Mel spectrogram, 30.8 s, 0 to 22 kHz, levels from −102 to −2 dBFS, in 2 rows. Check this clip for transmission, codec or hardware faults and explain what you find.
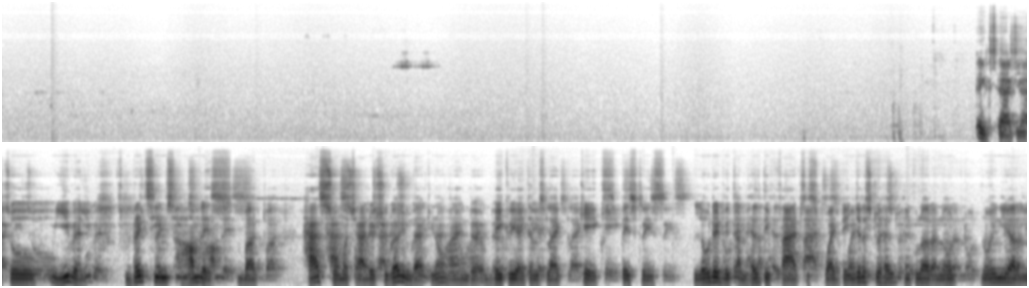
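One fault runs through the whole speech clip: echo with no canceller. Every phrase returns about a third of a second later, roughly 12 dB quieter and thinner. The far end's loudspeaker feeds its microphone uncancelled. Waveforms show faint delayed copies trailing each burst, and spectrograms show ghost harmonic patterns offset in time.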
